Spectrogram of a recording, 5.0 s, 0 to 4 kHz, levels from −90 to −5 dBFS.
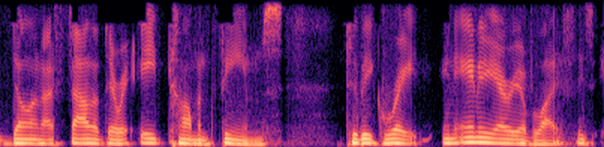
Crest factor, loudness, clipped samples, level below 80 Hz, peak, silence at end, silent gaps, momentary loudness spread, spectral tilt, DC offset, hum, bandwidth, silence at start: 14 dB; -19 LUFS; under 0.1%; -34 dBFS; -4 dBFS; 0.1 s; none; 7 LU; -12 dB/octave; under 0.1%; none; 4 kHz; 0 s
